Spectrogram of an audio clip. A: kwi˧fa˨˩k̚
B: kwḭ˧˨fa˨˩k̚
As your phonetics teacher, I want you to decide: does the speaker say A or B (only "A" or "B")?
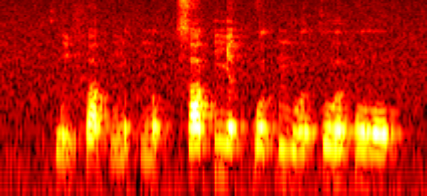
B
